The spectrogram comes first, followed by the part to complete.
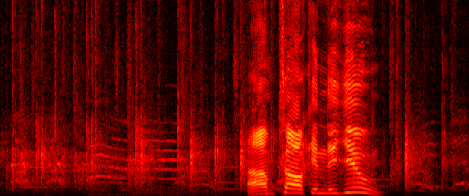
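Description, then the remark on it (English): Scattered clapping from an audience, light and uneven, runs beneath a loud, drawn-out vocal exclamation that rises and falls in the middle before fading back to soft claps. “Oh, y'all clapping, some of y'all.”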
